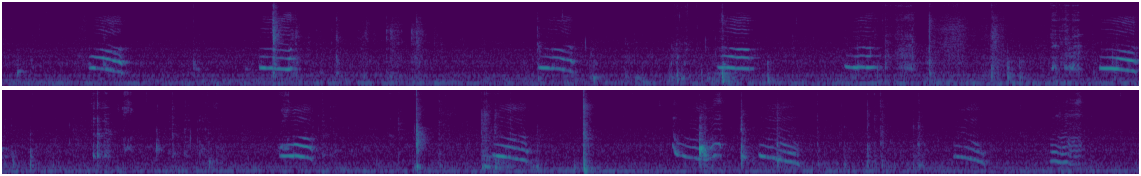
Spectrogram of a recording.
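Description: A baby monkey squeaks and whimpers in short falling cries.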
